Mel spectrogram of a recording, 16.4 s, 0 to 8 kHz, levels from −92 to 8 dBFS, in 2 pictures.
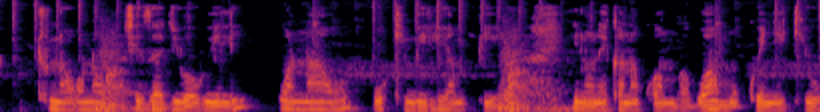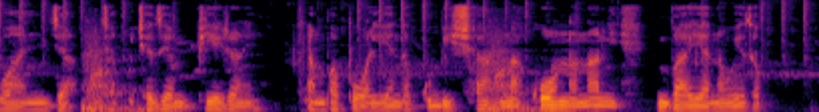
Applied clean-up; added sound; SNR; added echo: classical method log-MMSE.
